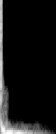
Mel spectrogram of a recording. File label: Bassdrums; Vengeance Samples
